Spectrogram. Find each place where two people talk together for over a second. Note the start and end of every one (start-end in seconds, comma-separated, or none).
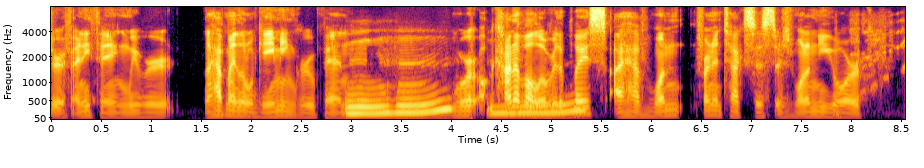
4.0-5.4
